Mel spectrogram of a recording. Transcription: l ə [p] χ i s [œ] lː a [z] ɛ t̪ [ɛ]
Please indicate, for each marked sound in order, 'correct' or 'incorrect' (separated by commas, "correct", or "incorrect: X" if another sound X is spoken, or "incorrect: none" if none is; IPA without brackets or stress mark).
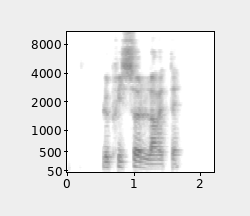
correct, correct, incorrect: ʁ, correct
